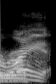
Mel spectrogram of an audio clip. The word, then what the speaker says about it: Raine: Yeah, Ava Raine, Raine. So it's like rain, but rain.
